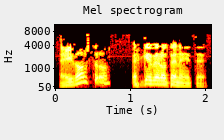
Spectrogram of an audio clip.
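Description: A man's voice: medium pitch, sing-song, moderate pace, breathy edge, no echo. A man voicing a sullen, irritable foreign ship's mate who answers curtly. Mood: grumpy. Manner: curt, sullen replies. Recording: dull lo-fi dry recording.

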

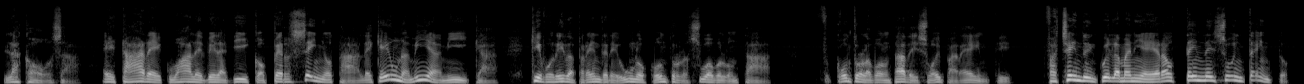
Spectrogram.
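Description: A man's voice: on the low side, big pitch swings, dark tone, no echo. A man reading aloud and voicing a shrewd, talkative middle-aged peasant mother who argues insistently and takes offence easily. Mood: persuading. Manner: insistent, persuasive, quick to take offence.

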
